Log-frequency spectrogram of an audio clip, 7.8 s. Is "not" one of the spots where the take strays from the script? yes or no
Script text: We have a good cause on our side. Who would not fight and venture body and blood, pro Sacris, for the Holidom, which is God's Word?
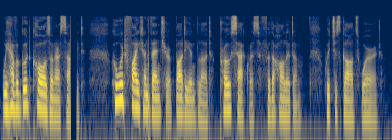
yes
